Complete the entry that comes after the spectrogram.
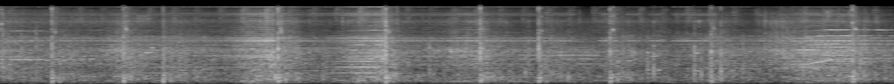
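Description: A dense barrage of fireworks and firecrackers: many sharp bangs and pops overlapping over a continuous crackle, with a short rising whistle near the end.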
